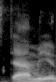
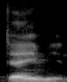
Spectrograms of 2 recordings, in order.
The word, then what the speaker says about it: Damian: The Polish pronunciation is Damian as opposed to Damien, right?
